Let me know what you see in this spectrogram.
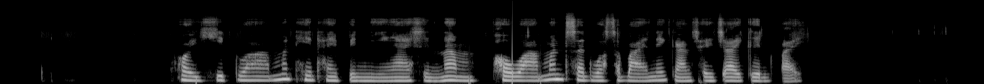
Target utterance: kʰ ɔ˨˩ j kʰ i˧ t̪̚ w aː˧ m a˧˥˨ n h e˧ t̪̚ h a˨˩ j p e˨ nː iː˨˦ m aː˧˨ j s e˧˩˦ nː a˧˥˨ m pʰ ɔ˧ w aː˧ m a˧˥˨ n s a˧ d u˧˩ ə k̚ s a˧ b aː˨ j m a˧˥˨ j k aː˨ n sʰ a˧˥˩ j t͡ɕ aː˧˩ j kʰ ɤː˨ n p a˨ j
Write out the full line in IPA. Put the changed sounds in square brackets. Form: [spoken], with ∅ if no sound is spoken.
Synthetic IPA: kʰ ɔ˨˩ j kʰ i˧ t̪̚ w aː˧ m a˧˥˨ n h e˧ t̪̚ h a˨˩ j p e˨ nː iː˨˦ [ŋ] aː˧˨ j s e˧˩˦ nː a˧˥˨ m pʰ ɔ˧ w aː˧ m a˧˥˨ n s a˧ d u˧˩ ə k̚ s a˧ b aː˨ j [n] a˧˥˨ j k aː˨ n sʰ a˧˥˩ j t͡ɕ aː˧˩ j [k] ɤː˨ n p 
